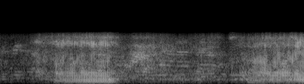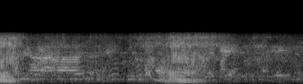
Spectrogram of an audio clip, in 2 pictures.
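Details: Person napping after a hard day's work, deeply asleep: three loud rasping, buzzy snores roughly two to three seconds apart, with quieter breathing between.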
